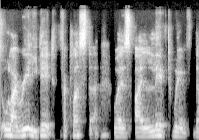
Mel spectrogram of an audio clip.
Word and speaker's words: Clusta: Clusta.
